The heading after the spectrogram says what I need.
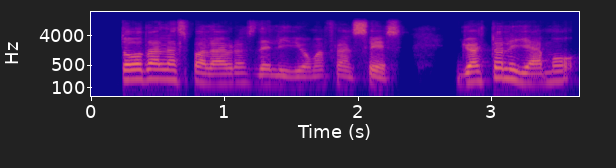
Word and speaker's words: français: vemos todas las reglas la s final no se pronuncia la a con la i se pronuncia e y la cc como una s entonces pronunciamos francés vamos aquí a ver un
